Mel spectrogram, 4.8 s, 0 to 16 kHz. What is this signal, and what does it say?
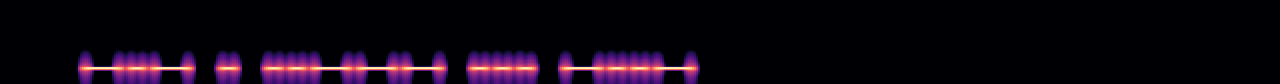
Morse code, heard as a keyed tone, about 28 wpm, 700 Hz. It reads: KE2SX
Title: Call Signs Repeated 2x - 28wpm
